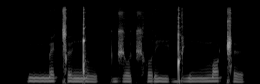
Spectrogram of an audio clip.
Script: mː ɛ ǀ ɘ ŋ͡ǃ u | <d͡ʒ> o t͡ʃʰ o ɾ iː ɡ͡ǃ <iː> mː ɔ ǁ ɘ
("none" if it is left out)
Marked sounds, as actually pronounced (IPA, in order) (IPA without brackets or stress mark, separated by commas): d͡ʒ, iː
